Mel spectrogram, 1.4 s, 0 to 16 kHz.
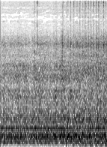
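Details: Honda Beat FI 125 scooter idling steadily with an even buzz, no misfire or stumble, during testing of a direct-connected spare spark plug cap; it had been starting then dying. Normal idle.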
